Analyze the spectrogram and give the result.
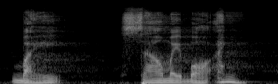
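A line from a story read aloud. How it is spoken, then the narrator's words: Hoarse, grating, metallic. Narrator (Vietnamese): Giọng nói khàn đùng zin rít, cọ sát của ngay mảnh kim loại rỉ sét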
